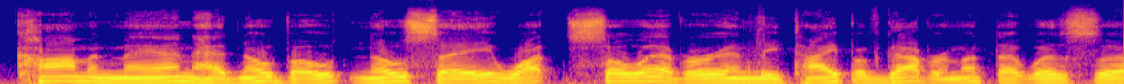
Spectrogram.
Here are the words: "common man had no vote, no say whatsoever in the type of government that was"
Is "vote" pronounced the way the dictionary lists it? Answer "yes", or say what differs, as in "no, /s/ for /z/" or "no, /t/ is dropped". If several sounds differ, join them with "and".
yes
